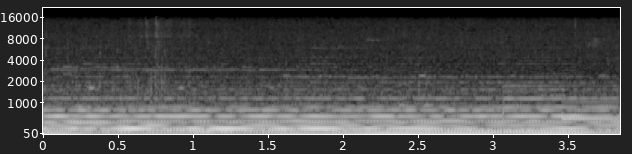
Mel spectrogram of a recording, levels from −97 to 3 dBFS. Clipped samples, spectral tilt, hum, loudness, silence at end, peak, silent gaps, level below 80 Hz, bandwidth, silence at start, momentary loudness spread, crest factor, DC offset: under 0.1%; -10.5 dB/octave; none; -21 LUFS; 0 s; -8 dBFS; none; -26 dBFS; 3.4 kHz; 0 s; 4 LU; 10 dB; under 0.1%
